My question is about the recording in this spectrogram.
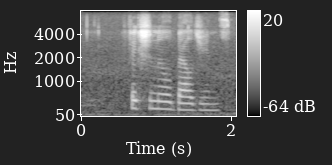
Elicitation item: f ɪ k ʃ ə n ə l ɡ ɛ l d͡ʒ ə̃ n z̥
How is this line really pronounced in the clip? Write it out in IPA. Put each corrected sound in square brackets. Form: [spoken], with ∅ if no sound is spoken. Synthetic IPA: f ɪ k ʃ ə n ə l [b] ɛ l d͡ʒ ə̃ n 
